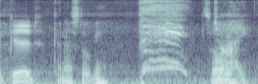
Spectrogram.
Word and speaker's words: Jai: I mean, J-A-I, how do you say it? Jai. Jai. It's an I. You say Jai and I say Jay.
